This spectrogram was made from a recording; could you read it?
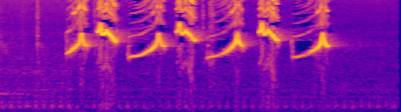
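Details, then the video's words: Singing cinereous tit, used as a trigger to set other tits calling: seven clear, rising whistled notes in quick, even succession, loud and ringing over a faint low hum. "PANCINGAN BURUNG GLATIK BATU GACOR INI ASLI BIKIN GLATIK BATU LAIN LANGSUNG IKUT BUNYI"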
